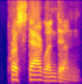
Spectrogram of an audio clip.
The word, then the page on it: Prostaglandin: American English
